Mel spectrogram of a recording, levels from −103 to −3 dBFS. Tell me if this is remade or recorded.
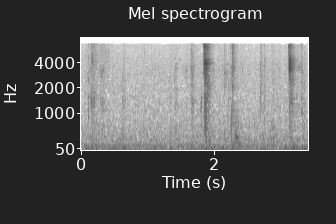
recorded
